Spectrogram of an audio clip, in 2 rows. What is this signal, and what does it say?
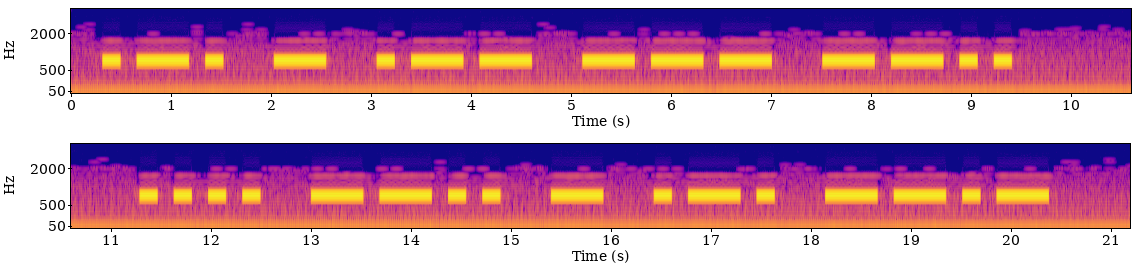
Morse code, heard as a keyed tone, about 7 wpm, 800 Hz. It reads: RTWOZ HZTRQ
